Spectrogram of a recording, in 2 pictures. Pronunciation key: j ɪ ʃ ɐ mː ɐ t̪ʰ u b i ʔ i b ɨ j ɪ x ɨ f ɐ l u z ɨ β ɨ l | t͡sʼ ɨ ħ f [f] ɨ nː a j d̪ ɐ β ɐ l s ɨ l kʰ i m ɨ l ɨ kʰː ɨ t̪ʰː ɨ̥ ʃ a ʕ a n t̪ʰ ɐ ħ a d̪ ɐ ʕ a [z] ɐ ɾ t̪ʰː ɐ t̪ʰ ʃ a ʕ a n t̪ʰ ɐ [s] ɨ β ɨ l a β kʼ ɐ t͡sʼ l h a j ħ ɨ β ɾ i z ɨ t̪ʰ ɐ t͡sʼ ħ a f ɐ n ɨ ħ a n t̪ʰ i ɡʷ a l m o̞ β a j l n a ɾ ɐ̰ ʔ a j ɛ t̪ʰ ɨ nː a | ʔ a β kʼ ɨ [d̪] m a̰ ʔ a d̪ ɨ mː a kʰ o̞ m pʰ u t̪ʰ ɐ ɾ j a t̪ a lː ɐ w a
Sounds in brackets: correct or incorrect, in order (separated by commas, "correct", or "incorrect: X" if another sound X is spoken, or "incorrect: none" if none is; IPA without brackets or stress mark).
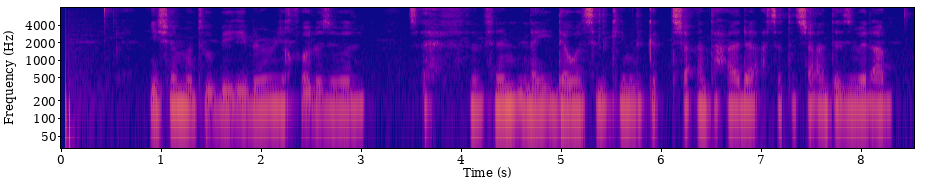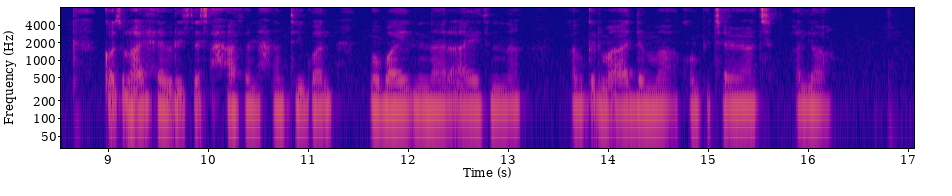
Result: correct, incorrect: s, incorrect: z, correct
